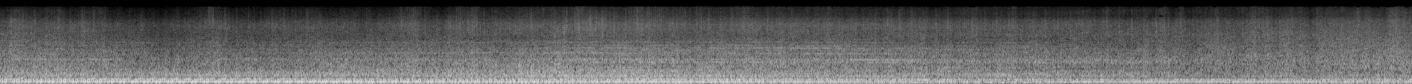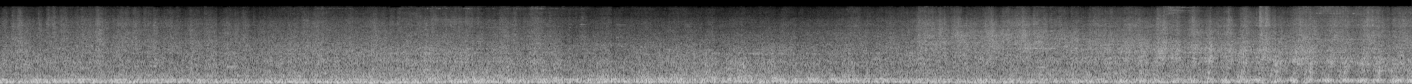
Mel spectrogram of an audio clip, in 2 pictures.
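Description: Freight train cars rolling past on the track: covered hoppers and boxcars, wheels rumbling and clacking over the rail joints steadily. A low hum in the first few seconds fades out, and the clatter turns more high-pitched near the end.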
